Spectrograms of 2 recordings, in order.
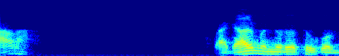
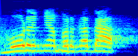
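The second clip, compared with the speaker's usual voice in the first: normal talking voice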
